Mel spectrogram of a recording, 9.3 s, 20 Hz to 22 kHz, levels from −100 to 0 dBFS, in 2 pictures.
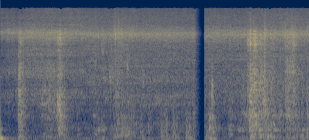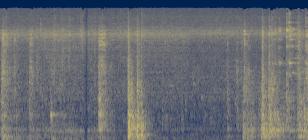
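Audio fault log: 2.91–3.07 s, burst of packet loss: about 140 ms of audio never arrived in time. The receiver stretched the last sound for roughly 137 ms, fading it down to about 30 ms of silence, then jumped ahead. On a spectrogram this shows as smeared, repeating frames dimming into a blank strip. The waveform then restarts abruptly.
5.89 s and 6.69 s, short concealed packet loss: each time about 40 ms went missing. The receiver filled the gap by extending the preceding sound, then blended back into the real audio, which is heard as a brief smear or wobble. A spectrogram shows a thin, blurred vertical band.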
